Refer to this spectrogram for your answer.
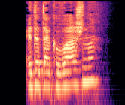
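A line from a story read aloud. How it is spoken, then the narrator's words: Dry question. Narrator (Russian): сухо осведомился Грей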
